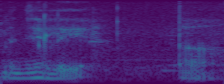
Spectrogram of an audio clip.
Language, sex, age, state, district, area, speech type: Maithili, female, 30-45, Bihar, Samastipur, rural, spontaneous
